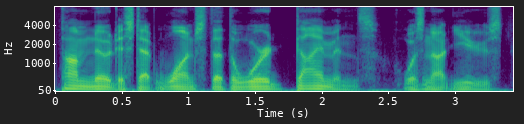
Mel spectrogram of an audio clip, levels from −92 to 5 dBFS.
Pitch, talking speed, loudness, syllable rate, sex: 80 Hz, 190 wpm, -18 LUFS, 4.4 syllables/s, male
